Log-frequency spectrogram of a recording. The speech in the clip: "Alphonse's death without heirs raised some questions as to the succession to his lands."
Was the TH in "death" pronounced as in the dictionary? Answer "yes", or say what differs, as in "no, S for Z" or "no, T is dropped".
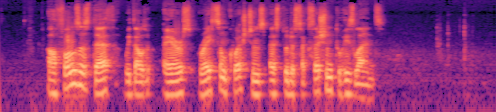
yes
